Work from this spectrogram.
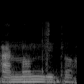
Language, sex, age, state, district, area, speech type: Odia, male, 18-30, Odisha, Jagatsinghpur, rural, read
